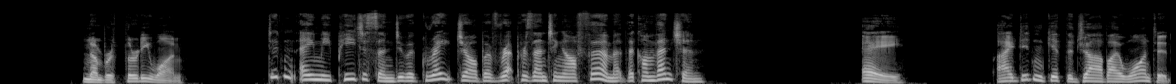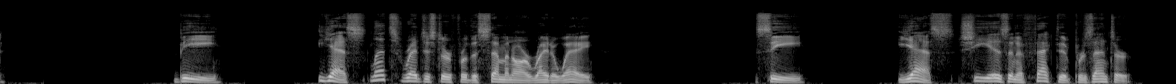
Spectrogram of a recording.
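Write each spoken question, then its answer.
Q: Didn't Amy Peterson do a great job of representing our firm at the convention?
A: C: Yes, she is an effective presenter.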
